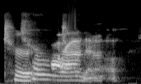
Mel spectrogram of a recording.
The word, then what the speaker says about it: Toronto: Is it Toronto? How do I say it? – Toronto. – Toronto. – Yeah. We don't say the last T.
